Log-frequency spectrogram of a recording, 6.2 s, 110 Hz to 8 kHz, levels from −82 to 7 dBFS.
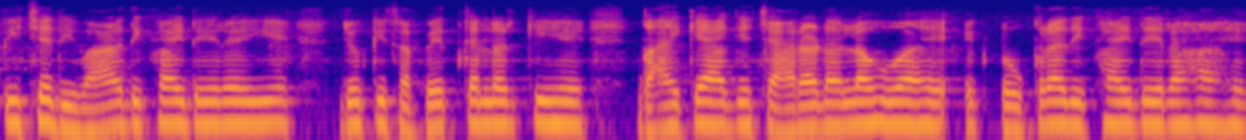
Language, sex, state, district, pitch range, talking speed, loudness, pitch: Hindi, female, Chhattisgarh, Korba, 170-180 Hz, 250 wpm, -17 LUFS, 180 Hz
